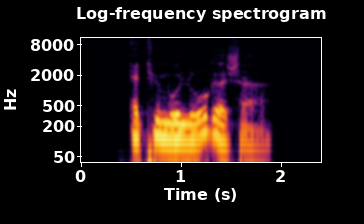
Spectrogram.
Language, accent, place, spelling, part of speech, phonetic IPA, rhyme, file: German, Germany, Berlin, etymologischer, adjective, [etymoˈloːɡɪʃɐ], -oːɡɪʃɐ, De-etymologischer.ogg
- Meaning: inflection of etymologisch: 1. strong/mixed nominative masculine singular 2. strong genitive/dative feminine singular 3. strong genitive plural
